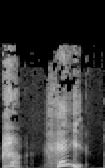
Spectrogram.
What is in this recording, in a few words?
pain respond; 商人杰恩（七日杀）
